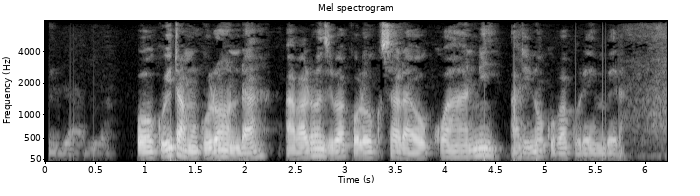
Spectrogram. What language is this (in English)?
Ganda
